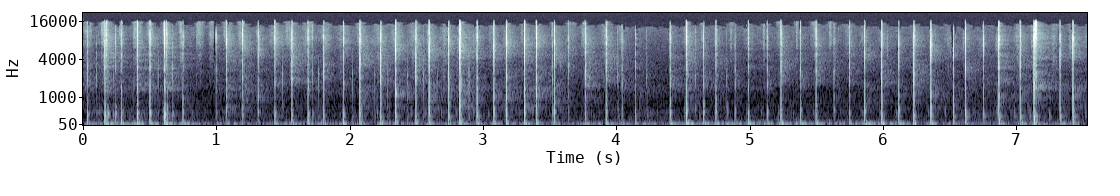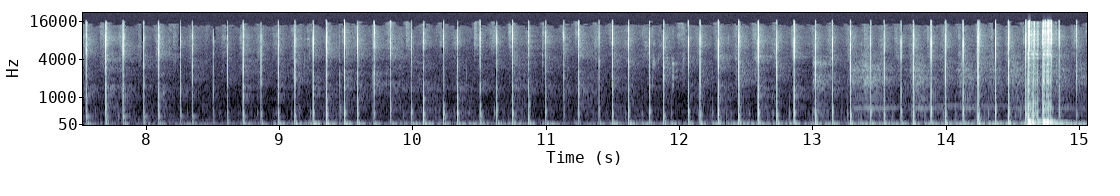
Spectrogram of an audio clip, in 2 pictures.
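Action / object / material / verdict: tap / plastic eyeglass frame / plastic / none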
